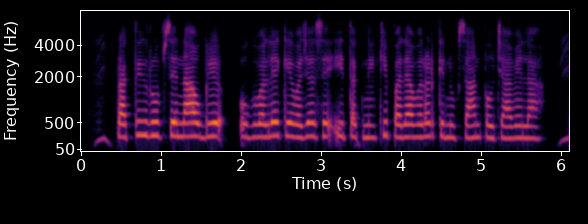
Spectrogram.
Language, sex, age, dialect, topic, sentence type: Bhojpuri, female, 18-24, Western, agriculture, statement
